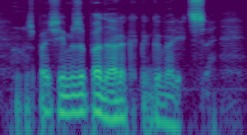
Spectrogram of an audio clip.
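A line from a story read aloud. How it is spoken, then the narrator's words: Thoughtful mutter. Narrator (Russian): задумчиво пробормотал Поляковский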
